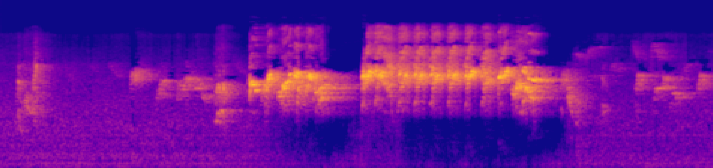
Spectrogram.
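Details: Red-whiskered bulbul, known locally as jambul, from Singapore, singing: short chirpy notes, then loud warbled phrases with a rapid run of bright repeated notes in the middle, ending in softer chirps.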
